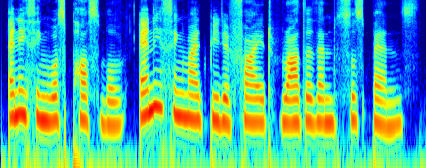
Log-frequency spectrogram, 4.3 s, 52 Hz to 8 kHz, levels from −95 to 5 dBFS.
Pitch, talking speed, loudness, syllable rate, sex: 220 Hz, 140 wpm, -17 LUFS, 5.1 syllables/s, female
